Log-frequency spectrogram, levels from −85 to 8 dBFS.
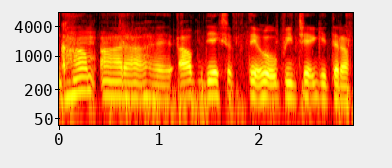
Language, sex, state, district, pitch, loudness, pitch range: Hindi, male, Uttarakhand, Tehri Garhwal, 145 Hz, -16 LUFS, 135-155 Hz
